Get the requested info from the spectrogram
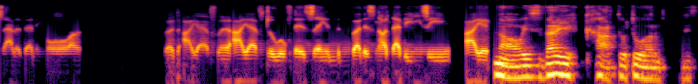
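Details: Adult woman from the Netherlands who has had laryngectomy surgery, leaving her with no natural voice, now speaking with an Inspiration electrolarynx; electrolarynx speech after laryngectomy.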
